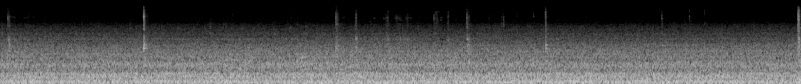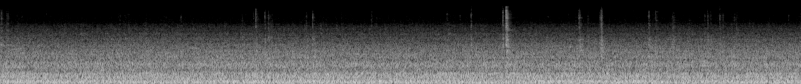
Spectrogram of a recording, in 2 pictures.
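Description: Steady low background noise, even and unbroken, with a few faint sharp clicks as a stainless steel mesh bug screen is worked onto an RV furnace exhaust vent with a small wire tool.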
